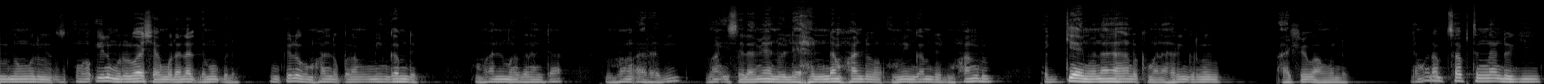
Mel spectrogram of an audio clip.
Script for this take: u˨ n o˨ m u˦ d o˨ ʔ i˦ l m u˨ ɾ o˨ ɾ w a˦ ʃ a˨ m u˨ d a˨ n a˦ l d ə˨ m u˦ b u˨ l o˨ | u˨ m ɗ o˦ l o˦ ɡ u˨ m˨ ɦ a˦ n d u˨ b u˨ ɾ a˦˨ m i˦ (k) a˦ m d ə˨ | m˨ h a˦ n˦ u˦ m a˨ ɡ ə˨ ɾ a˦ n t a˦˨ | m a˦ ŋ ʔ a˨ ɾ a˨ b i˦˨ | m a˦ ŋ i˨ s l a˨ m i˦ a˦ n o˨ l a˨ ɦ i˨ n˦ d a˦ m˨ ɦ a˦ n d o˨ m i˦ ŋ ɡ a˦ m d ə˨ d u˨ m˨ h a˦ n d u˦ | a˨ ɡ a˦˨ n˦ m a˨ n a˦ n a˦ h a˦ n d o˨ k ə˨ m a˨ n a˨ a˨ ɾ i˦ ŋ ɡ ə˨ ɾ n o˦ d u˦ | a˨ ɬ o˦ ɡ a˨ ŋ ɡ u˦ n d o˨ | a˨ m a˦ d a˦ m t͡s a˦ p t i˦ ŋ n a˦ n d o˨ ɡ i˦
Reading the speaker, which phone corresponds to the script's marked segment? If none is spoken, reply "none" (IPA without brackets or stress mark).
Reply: ɡ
